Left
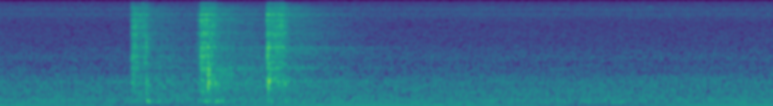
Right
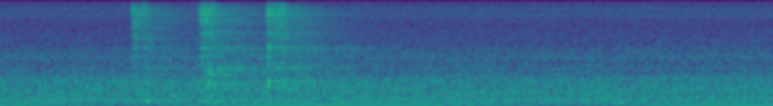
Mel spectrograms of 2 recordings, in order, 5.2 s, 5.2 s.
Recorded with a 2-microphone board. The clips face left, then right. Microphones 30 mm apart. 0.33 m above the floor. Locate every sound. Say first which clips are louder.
0.9 s chopping: left 9 dB; 65° left (ahead or behind), 0.5 m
